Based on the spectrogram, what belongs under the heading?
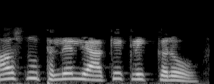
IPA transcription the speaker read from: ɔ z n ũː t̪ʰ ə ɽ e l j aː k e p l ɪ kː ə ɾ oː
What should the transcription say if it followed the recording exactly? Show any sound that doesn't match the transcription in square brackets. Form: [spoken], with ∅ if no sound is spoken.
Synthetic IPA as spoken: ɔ [s] n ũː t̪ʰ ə [l] e l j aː k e [k] l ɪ kː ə ɾ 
